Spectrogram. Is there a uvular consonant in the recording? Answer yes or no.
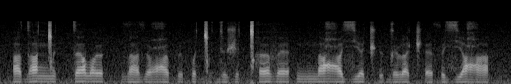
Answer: no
